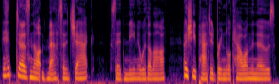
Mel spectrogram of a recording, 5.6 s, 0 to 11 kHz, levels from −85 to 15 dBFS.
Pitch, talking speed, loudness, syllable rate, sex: 165 Hz, 195 wpm, -20 LUFS, 4.5 syllables/s, female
